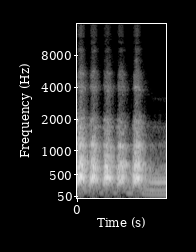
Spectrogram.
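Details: Late on a Friday night, a German Shepherd with its hackles up gives five rough, rapid barks, about a quarter second apart, reacting to many nearby howling coyotes.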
